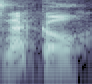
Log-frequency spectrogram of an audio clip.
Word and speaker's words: neko: apparently in Japanese it's Neko.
